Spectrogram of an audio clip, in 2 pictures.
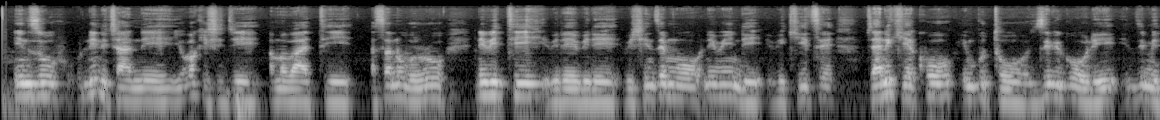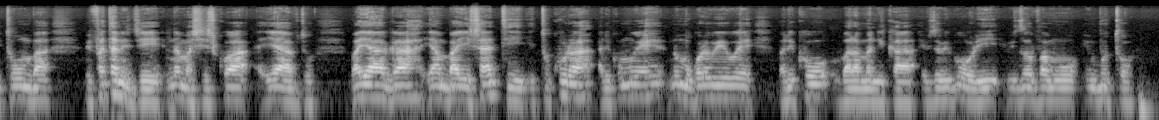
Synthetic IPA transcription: inzu | ninit͡ʃaːne̞juːβakiʃid͡ʒe̞amaβaːtʰi | asanuβuɾuɾu | niβitʰiβiɾe̞ːβiɾe̞βiʃiːnze̞mŋo̞niβiːndiβikʰiːt͡se̞ | vjaːndikije̞kʰo̞imbutʰo̞ziβiɡo̞ɾizimituːmba | βifatanid͡ʒe̞namaʃiʃkwajaːvjo̞ | βajaɡajaːmbajeʃaːtʰiːtukuɾaːɾikumŋe̞numuɡo̞ɾe̞wiːwe̞ | βaɾikʰo̞βaɾamanikaivjo̞βiɡo̞ɾiβizo̞vamŋo̞imbutʰo̞

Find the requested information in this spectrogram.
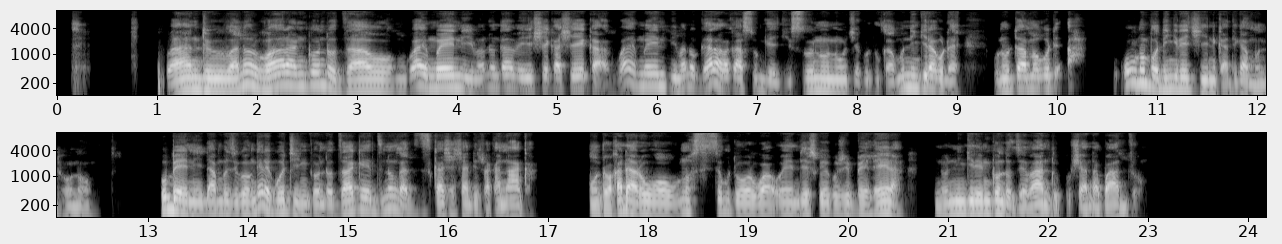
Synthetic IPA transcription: ʋantʰuʋano̞rwaɾaŋko̞ndo̞d͡zaːʋo̞ŋɡuʋaimwe̞niʋano̞ŋɡaʋeʃe̞kaʃe̞kaŋɡuʋaimwe̞niʋano̞ɡʱaɾaʋakasuŋɡet͡ʃisununut͡ʃe̞kutiukamuniŋɡiɾakuɗai | uno̞tamakutiʔa | wouno̞mbo̞ɗiŋɡiɾet͡ʃiːnikatikamuntʰuːno | uɓe̞niɗambud͡ziko̞ŋɡeɾek̬ut̬into̞ndo̞d͡zake̞d͡zino̞ŋɡad͡zit͡si̥kaʃaʃandiʐakanaːkḁ | muntuwakaɗaɾowouno̞si̥sek̬utorwaʔṵe̞nde̞swe̞kuʐibʱe̞ɮe̞ɾa | ino̞niŋɡiɾento̞ndo̞d͡ze̞ʋantʰukuʃandakwaːd͡zo̞

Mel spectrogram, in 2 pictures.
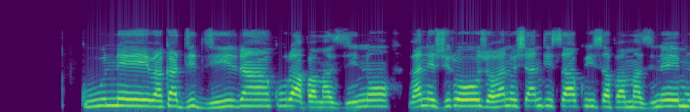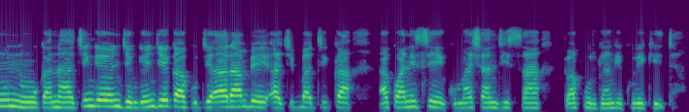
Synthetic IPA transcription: kune̞ʋakad͡zid͡zirakuɾapamaziːno̞ | ʋane̞ʐiro̞ʐaʋano̞ʃandisakuisapamazino̞e̞mun̤ukanaːt͡ʃiŋɡe̞nd͡ʒe̞ŋɡe̞nd͡ʒe̞kakutiaɾambe̞at͡ʃiɓatikaː | kwanise̞kumaʃandisa | pakurɡaŋɡe̞kuɾe̞ke̞ːtḁ

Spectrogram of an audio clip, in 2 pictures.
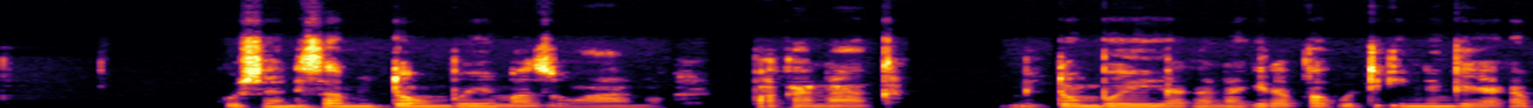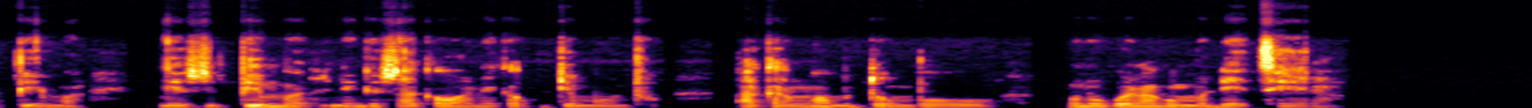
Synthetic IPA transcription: kuʃandisamito̞̰mbo̞je̞mazṵwano̞ | pa̰kanaːkḁ | mito̞mbo̞ejijakanakiɾapa̰kutiʔine̞ŋɡe̞jakapimwa̰ | ŋɡe̞ʐipimwaʐine̞ŋɡe̞ʐakaonika̰kutimuntʰu̥ | a̰kamwamuto̞mbo̞wo | uno̞konakumuɗe̞t͡se̞ːɾa

